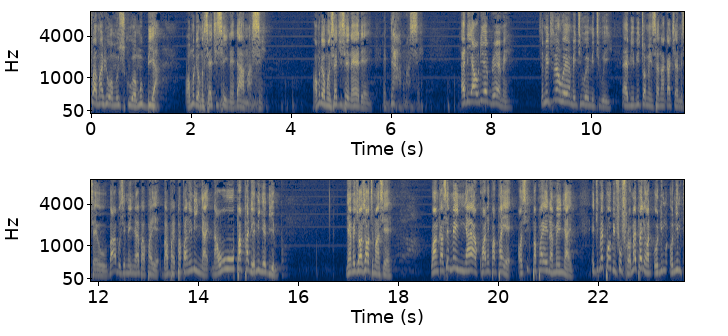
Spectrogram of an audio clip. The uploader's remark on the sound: Preached at the Ekklesia Chapel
